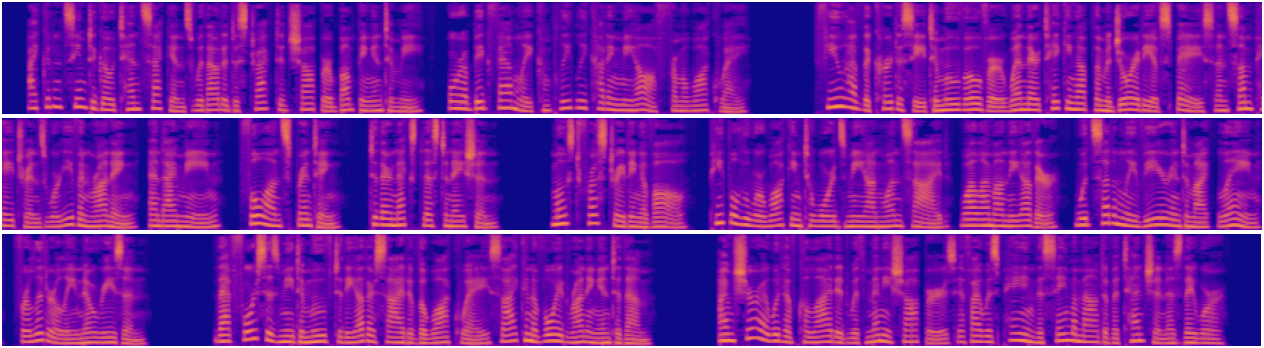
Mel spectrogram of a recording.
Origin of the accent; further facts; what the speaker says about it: Sault Ste. Marie, Ontario, Canada; my hometown of Sault Ste. Marie, a 60-store, single-level strip that has struggled to maintain big-box brands in recent years.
